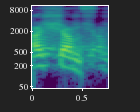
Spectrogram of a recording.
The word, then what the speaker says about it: الشمس: आप देख रहे हैं अशम्स, हालांकि लाम को हम क्या कर रहे हैं? हज़फ कर रहे हैं। लाम को हम साइलेंट करके क्या पढ़ते हैं? अशम्सु।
